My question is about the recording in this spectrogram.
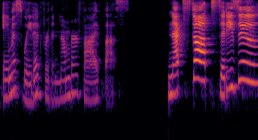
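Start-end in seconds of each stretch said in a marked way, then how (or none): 3.4-5.2 much louder, higher calling out of stops; bus driver calling. A narrator's reading. Bus driver announcing the stop to riders, loud call. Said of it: "the bus driver would call".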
